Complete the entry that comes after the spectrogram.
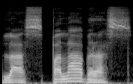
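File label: the words, spanish, male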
